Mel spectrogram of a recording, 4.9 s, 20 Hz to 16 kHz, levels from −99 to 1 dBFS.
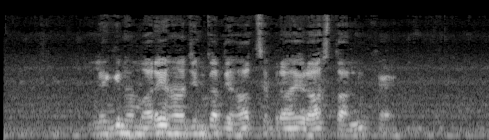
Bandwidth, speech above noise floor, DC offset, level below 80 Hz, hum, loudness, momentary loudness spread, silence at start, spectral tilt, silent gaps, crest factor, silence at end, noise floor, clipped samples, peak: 11.5 kHz; 24 dB; under 0.1%; -58 dBFS; none; -24 LUFS; 16 LU; 0.05 s; -6.5 dB/octave; none; 20 dB; 0.05 s; -48 dBFS; under 0.1%; -6 dBFS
